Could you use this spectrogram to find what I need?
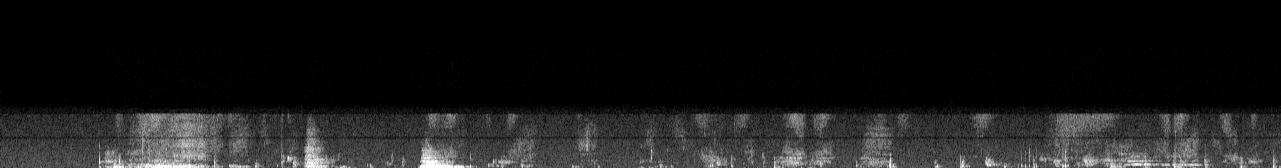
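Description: An eraser wipes softly across a whiteboard.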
